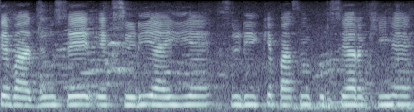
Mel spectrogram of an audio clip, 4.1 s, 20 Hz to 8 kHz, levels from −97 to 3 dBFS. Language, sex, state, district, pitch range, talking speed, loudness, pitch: Hindi, female, Maharashtra, Gondia, 215-225 Hz, 200 wpm, -15 LUFS, 220 Hz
